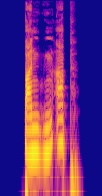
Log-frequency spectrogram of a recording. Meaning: first/third-person plural preterite of abbinden
- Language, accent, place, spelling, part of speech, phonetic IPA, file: German, Germany, Berlin, banden ab, verb, [ˌbandn̩ ˈap], De-banden ab.ogg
